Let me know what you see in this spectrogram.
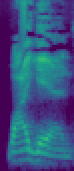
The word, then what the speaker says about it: Wygand: Is it Wagon or Wagon? – Wygand. Yeah, it's a weird Wygand. One. Someone butchered our German name way back when.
